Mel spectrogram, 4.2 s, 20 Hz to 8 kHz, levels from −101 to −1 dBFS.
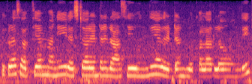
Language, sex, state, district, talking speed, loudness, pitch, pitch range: Telugu, female, Andhra Pradesh, Sri Satya Sai, 200 wpm, -13 LUFS, 230 Hz, 210-255 Hz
